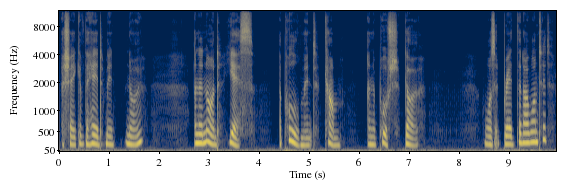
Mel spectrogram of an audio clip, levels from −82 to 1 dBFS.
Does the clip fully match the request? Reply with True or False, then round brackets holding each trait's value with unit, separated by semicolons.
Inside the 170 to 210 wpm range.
False (150 wpm)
